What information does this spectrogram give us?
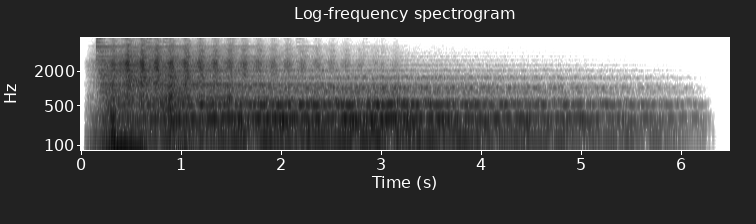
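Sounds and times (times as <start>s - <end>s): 
cinematic trailer hit: 0.1s - 3.9s.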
